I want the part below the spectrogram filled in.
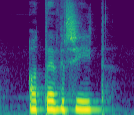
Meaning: to open
- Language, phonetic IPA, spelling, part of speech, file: Czech, [ˈotɛvr̝iːt], otevřít, verb, Cs-otevřít.ogg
